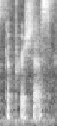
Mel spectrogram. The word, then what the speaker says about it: capricious: Some people do pronounce this capricious. The letter I is making a long E sound here.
